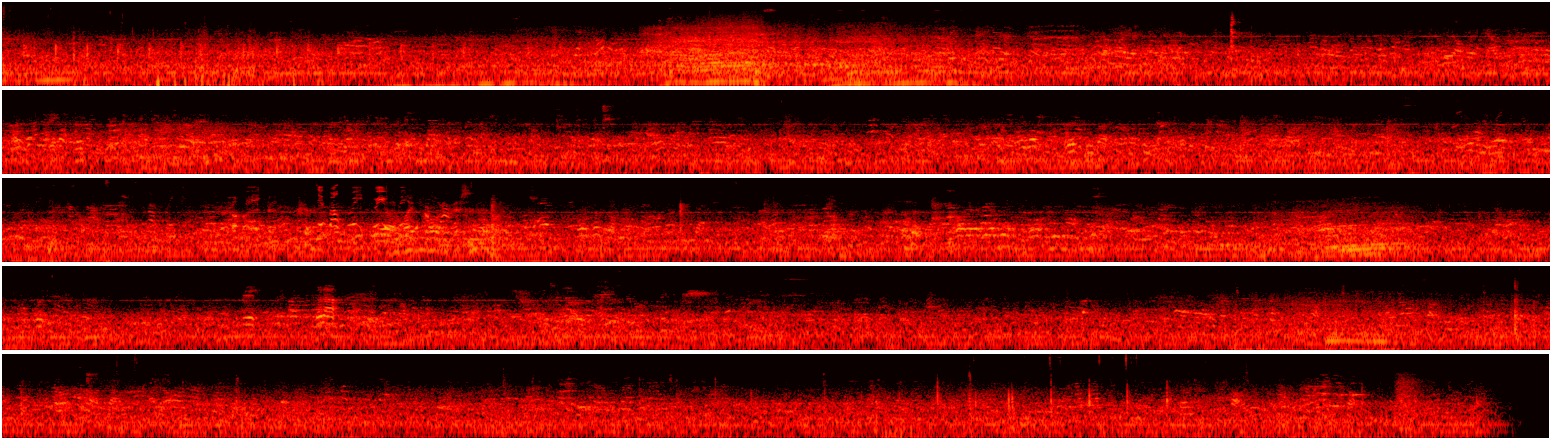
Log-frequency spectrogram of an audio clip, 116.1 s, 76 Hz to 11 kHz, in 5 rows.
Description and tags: Huntriss Row in Scarborough on an average day.- Recorded with my Zoom H2 -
